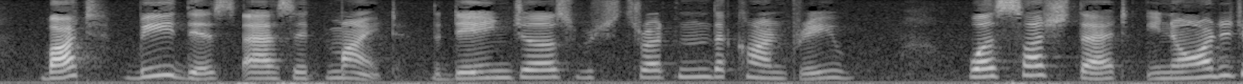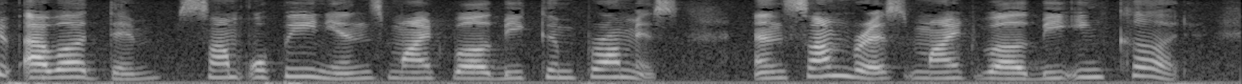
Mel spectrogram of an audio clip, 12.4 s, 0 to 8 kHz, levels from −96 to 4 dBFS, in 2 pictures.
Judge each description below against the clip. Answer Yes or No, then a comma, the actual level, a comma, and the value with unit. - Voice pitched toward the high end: Yes, high, 235 Hz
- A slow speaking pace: No, average, 160 wpm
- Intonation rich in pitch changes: No, average, 3.5 semitones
